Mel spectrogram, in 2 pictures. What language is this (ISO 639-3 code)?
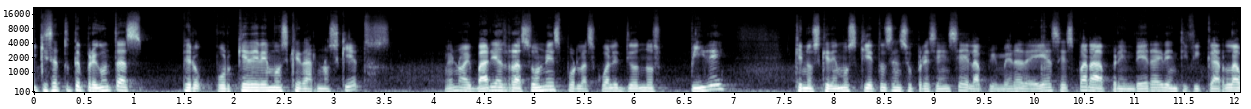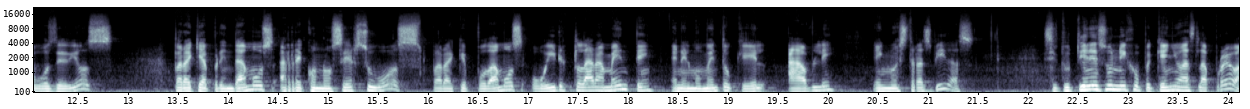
spa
